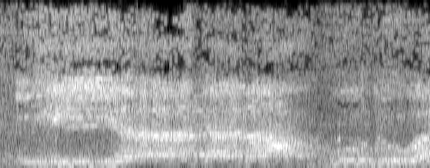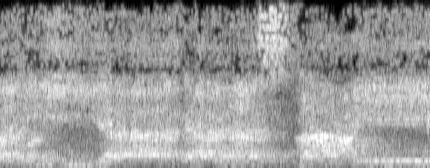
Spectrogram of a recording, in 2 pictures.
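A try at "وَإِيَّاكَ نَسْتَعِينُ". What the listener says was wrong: Kanas, tipiskan. Bukan kanaus. Kanaus bukan kanas.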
